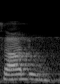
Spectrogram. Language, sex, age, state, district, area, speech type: Marathi, female, 45-60, Maharashtra, Buldhana, rural, read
